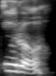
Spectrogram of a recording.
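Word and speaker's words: turo-turo: And that's called the, sorry, I'm going to mispronounce. Turo, turo.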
